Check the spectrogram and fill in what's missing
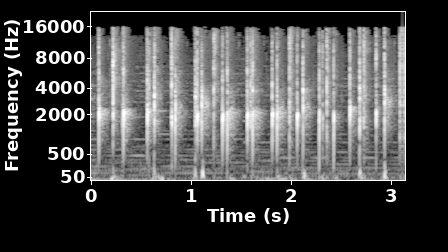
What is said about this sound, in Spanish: Venga el aplauso. Bravo.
